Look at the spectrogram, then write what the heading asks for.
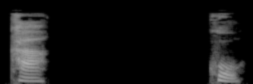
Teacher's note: It sounds like G/K. The place is the back of the tongue.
